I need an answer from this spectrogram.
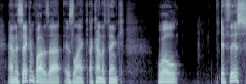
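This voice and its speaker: A man speaks with an Australian accent at a moderate pace. The recording is very clean, with a silent background. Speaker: amateur marathon runner. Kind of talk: interview.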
